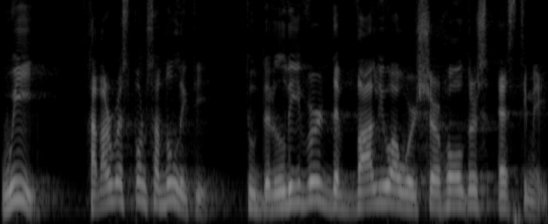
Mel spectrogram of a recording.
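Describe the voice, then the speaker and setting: A man with a Spanish accent speaks at a moderate pace and a fairly high pitch. His tone is dark and mellow, and his intonation is lively. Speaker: company CEO. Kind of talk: keynote speech. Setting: stage with audience. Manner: energetic.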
